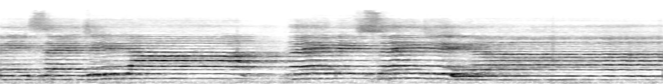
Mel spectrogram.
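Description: A man's voice singing slowly and unaccompanied, holding long notes that change pitch every couple of seconds.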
